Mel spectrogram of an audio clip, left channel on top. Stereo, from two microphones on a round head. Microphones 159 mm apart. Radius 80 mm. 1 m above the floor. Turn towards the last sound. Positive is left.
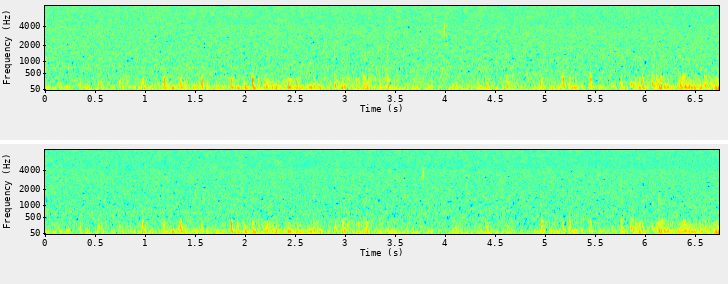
No sound to turn to.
